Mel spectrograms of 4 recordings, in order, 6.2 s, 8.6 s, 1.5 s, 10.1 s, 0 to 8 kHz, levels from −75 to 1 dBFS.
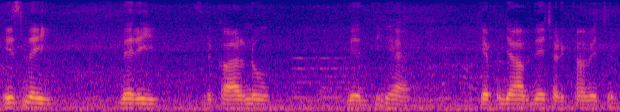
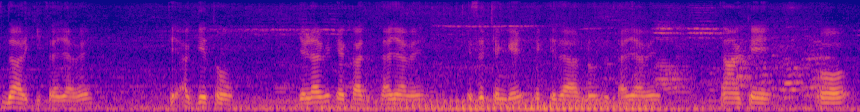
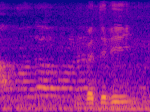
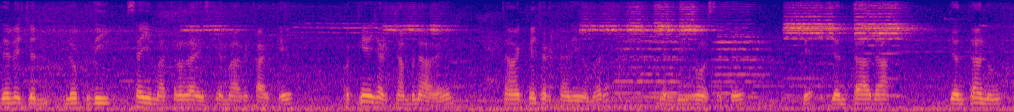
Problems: constant background noise, background conversations at intervals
